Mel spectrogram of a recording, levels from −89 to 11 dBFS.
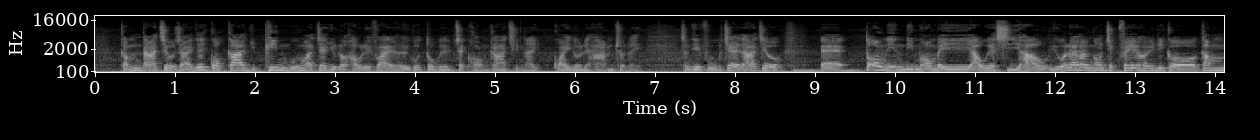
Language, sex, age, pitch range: Chinese, male, 20-39, 105-155 Hz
